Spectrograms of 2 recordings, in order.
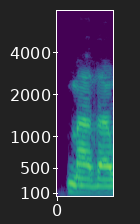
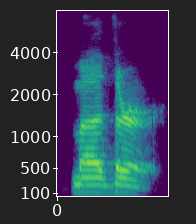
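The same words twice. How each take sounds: First: "mother" ending in an open ah, no R; non-rhotic "mother" with a schwa ending; British R-less ending. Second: "mother" ending in a full R sound; American R ending. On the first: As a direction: say "mother" the British way, final R dropped. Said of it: "in British English, it's more of an". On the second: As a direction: say "mother" the American way, R pronounced at the end. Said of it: "we would say mother with the, with the R sound". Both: Shown as a demonstration.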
